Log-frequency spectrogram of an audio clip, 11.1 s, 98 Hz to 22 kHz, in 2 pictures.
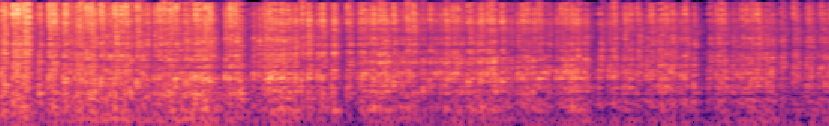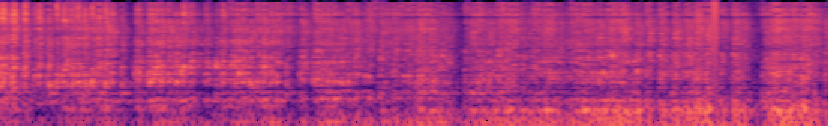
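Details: Small-block Ford turbo 383 V8 after new rocker arm install fixing a metal-on-metal tapping, timing not yet set, slight exhaust leaks: deep even V8 burble at idle with steady beat and no tapping; healthy.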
